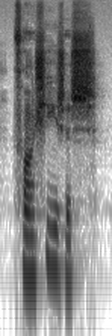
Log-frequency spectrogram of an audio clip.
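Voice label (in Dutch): "franchises", Dutch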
